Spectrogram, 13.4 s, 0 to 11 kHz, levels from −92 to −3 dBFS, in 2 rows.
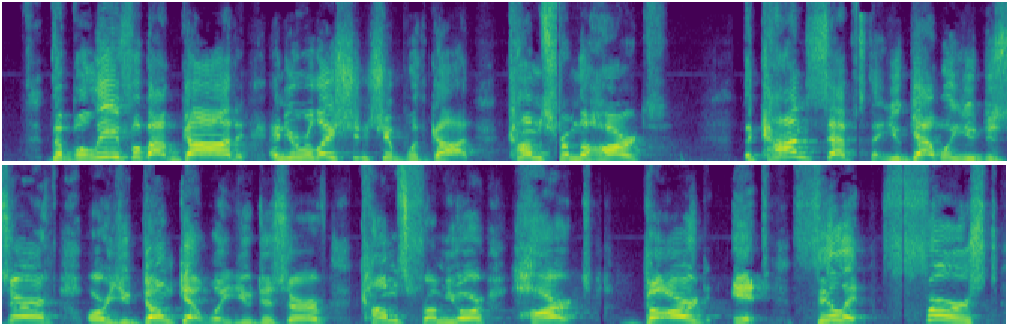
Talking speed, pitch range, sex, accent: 165 wpm, 195-265 Hz, male, American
